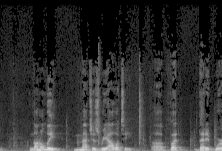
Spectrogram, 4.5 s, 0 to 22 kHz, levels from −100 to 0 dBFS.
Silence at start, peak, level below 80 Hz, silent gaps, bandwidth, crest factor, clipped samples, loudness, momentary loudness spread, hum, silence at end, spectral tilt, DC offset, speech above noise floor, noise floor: 0 s; -8 dBFS; -50 dBFS; none; 15.5 kHz; 16 dB; under 0.1%; -25 LUFS; 15 LU; none; 0 s; -6.5 dB/octave; under 0.1%; 25 dB; -48 dBFS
